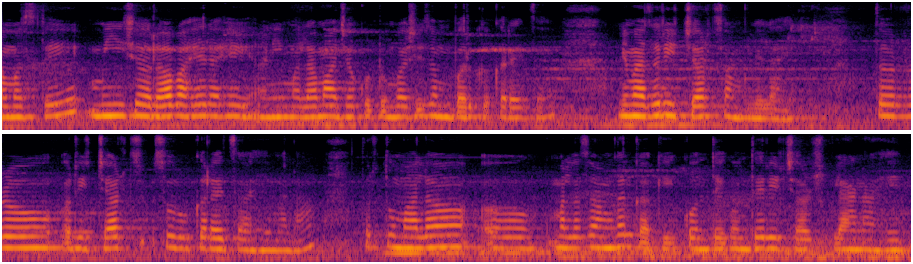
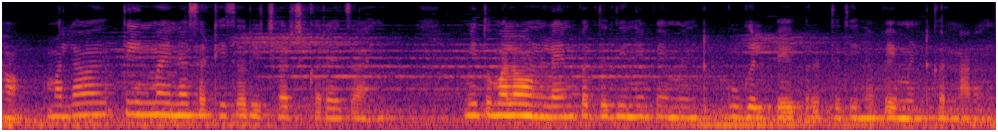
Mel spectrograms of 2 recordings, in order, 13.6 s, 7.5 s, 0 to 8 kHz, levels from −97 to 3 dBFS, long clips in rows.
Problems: constant background noise, background conversations at intervals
